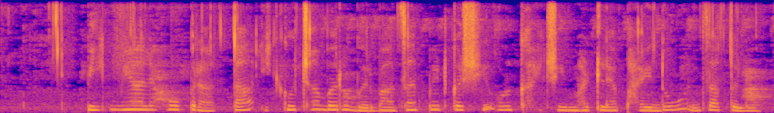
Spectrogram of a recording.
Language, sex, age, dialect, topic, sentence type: Marathi, female, 18-24, Southern Konkan, agriculture, question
